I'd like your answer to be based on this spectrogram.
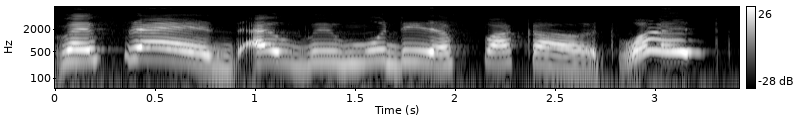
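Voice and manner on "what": high indignant what. Real, not acted. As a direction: fire back in disbelief. Outraged reaction.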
